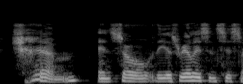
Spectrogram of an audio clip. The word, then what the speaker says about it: Shechem: I think it's pronounced in English Shechem, but in Hebrew is Shechem, and so the Israelis insist on calling it by the Hebrew name.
